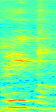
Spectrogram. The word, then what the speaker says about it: Primum: di sini untuk ya bukan premium ya nanti. Iya. Primum ya prum bacanya prum lanjut enggak kamu jangan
